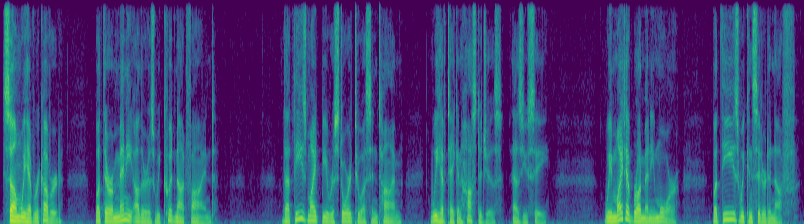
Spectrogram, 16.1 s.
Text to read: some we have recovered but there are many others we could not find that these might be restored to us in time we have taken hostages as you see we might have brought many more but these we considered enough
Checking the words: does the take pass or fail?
pass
